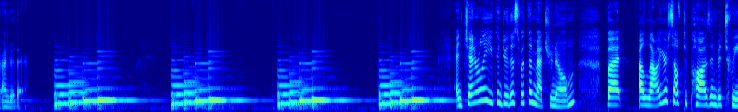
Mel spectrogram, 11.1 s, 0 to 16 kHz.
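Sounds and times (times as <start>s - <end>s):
piano scale runs: 0.8s - 6.7s.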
